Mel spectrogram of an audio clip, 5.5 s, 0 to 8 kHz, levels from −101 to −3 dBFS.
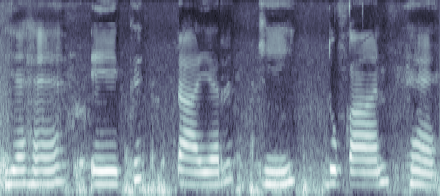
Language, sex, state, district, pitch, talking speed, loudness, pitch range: Hindi, female, Haryana, Charkhi Dadri, 200 Hz, 65 wpm, -13 LUFS, 190-205 Hz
